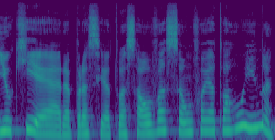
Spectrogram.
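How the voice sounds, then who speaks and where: Speaking at a moderate pace in a southern Brazilian accent, a woman with a high pitch uses lively intonation and has a dark, mellow tone. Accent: gaúcho accent, kept. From southern Brazil, Rio Grande do Sul (Santa Maria). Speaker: behavioral finance specialist and CFO. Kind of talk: podcast interview.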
